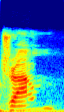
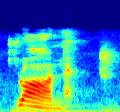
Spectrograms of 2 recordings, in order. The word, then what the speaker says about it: drawn: Okay, yeah, so Were instead of drown, Mm. and adding that oo, okay, it's only an ah. You said it right the first time, and then you corrected yourself out of the correct pronunciation. So it's drawn. Drawn.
